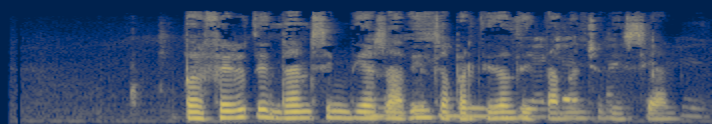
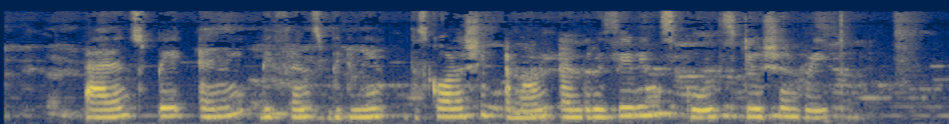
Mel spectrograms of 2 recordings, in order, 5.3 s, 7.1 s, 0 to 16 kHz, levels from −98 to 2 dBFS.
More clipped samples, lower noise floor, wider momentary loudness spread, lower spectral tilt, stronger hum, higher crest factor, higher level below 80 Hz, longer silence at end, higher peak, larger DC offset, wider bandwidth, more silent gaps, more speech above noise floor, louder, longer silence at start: neither; first, -58 dBFS vs -43 dBFS; about the same, 9 LU vs 9 LU; about the same, -5 dB/octave vs -4.5 dB/octave; neither; about the same, 20 dB vs 16 dB; second, -68 dBFS vs -62 dBFS; about the same, 0.1 s vs 0.05 s; about the same, -4 dBFS vs -4 dBFS; neither; about the same, 11.5 kHz vs 11.5 kHz; neither; first, 36 dB vs 24 dB; second, -23 LUFS vs -19 LUFS; first, 1 s vs 0.35 s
